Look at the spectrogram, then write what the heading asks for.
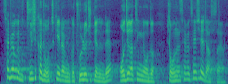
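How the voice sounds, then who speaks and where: A man's voice: sits high, sing-song, rapid-fire, dark tone. A young adult man giving a lecture, asking the audience questions in a candid, conversational way. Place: lecture hall. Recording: hall reverb.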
